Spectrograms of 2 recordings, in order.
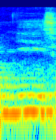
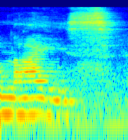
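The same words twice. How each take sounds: First: The vowel is a plain 'ee' sound. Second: The vowel is an 'eye' sound. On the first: The speaker calls it wrong. "eu não falo nice" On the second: The speaker calls it right. "eu falo nice. Então eu vou lá e coloco que o i é som de ai"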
